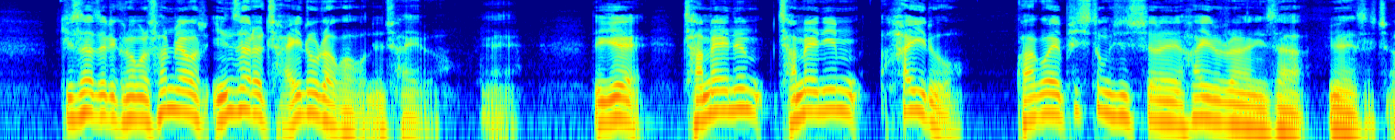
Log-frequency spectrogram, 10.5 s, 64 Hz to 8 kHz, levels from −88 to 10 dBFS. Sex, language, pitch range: male, Korean, 105-150 Hz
